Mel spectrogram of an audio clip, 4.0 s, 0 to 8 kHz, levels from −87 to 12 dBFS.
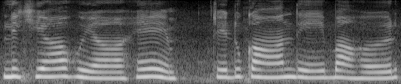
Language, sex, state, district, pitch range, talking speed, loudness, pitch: Punjabi, female, Punjab, Kapurthala, 230-270 Hz, 105 wpm, -13 LUFS, 255 Hz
